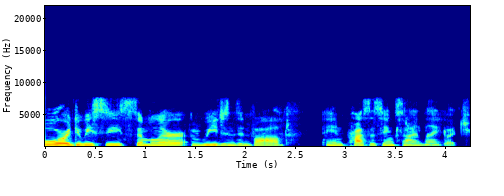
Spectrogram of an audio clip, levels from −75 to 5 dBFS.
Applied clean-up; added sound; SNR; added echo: neural mask model Resemble Enhance denoiser.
